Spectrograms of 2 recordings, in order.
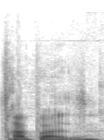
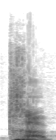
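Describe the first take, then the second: First: The name ends with a pronounced 'az' sound. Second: The name ends with no final vowel sound. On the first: This is how many other people say it. "beaucoup de gens disent Trapaz" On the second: This is how the family said it locally. "chez nous on disait Trappe"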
